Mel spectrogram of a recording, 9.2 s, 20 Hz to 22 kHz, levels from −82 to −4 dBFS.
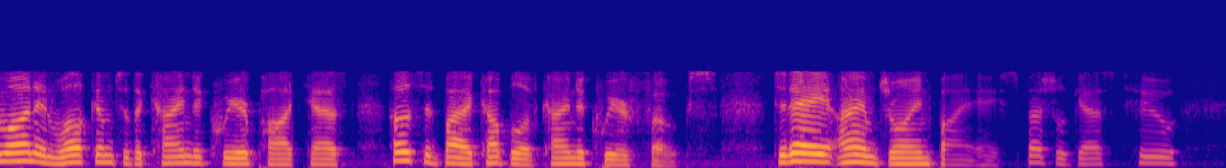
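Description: A speech recording carried over a Bluetooth CVSD headset codec from start to finish. Nothing above about 3.8 kHz survives, so the sound is narrow and boxy. The damage is plainly audible. The one-bit delta coder cannot track loud, fast high content. Sibilants turn scratchy and harsh. A grainy hiss sits under the speech. The sound points to a 64 kbit/s CVSD link. There are also two sudden gain jumps. At 2.2 s the level drops by about 12 dB and recovers at 2.32 s. At 7.09 s it drops by about 13 dB and stays down to the end. Speech and background noise fall together each time. The likely cause is a digital gain change applied in one step with no ramp.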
